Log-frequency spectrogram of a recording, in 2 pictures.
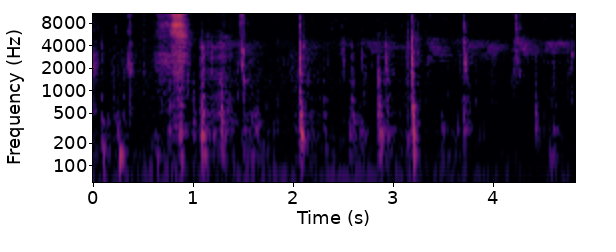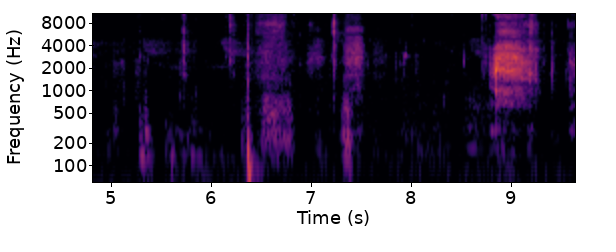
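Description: Close-up eating sounds: chewing, lip smacks and wet mouth clicks, with a sharp click about six seconds in. Near the end comes a crisp crunch as a slice of cucumber is bitten.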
